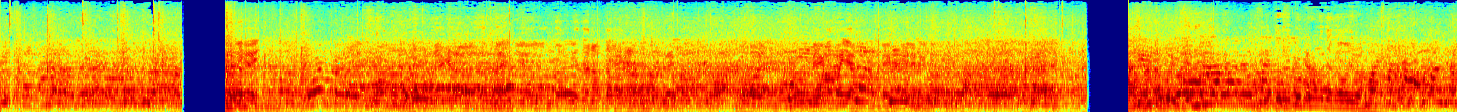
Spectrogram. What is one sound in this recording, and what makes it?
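A large crowd of young men shouts and chants outdoors.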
